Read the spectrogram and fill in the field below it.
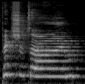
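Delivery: high, loud call; announced. A narrator's reading. Larry announcing time is up to Stanley, high and loud. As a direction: announce it like a referee. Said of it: "Larry announced".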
